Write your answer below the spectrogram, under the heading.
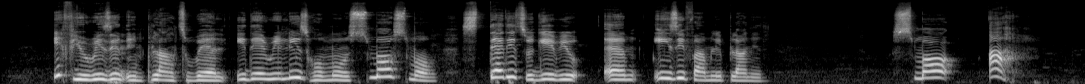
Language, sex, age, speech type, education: Nigerian Pidgin, female, 15-29, spontaneous, secondary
